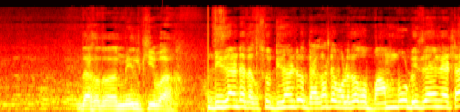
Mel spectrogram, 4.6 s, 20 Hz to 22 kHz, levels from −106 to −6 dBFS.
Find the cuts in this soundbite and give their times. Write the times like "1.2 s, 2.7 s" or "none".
2.1 s

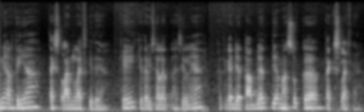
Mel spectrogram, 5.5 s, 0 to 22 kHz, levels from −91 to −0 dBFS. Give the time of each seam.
1.7 s, 3.2 s

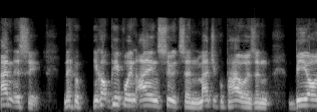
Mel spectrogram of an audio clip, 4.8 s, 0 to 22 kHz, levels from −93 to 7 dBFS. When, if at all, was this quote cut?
none

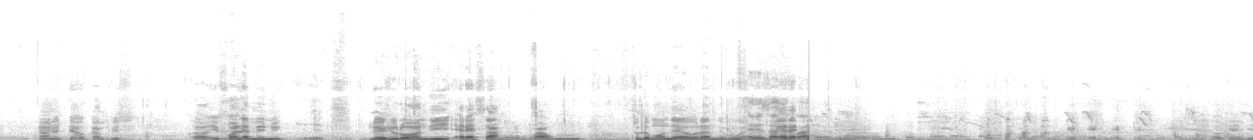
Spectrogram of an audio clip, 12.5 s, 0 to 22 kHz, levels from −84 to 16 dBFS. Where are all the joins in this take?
none

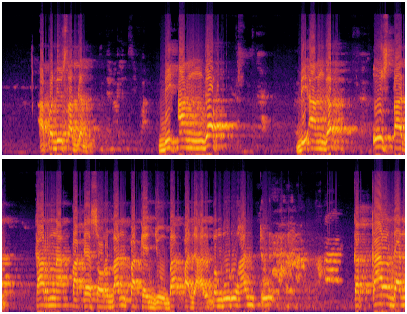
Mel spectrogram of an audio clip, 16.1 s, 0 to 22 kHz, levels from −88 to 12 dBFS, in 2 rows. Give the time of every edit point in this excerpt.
14.9 s

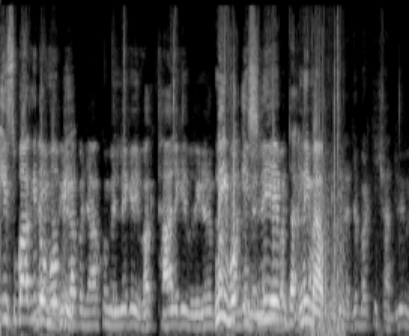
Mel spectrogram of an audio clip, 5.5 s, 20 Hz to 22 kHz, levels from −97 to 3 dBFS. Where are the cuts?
4.4 s

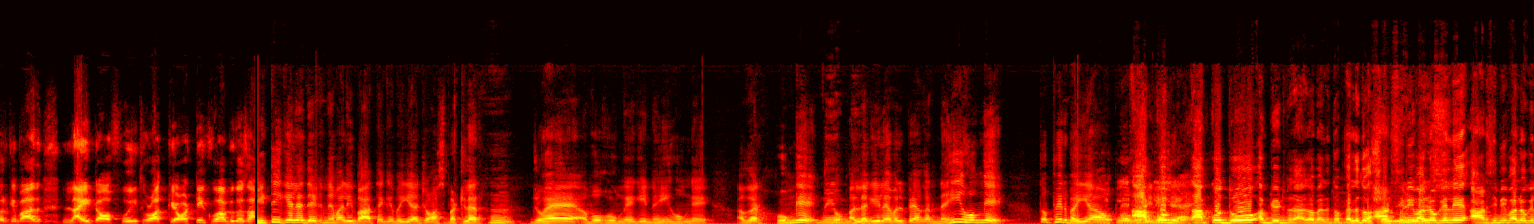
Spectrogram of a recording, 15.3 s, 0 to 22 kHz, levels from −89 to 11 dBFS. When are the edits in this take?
2.6 s

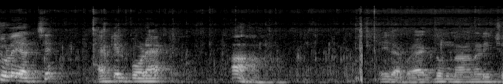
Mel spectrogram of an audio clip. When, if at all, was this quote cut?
none

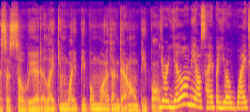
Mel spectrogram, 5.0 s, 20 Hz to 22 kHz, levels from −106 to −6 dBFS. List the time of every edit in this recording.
3.2 s

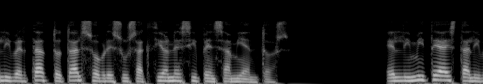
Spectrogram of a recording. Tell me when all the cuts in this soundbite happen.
none

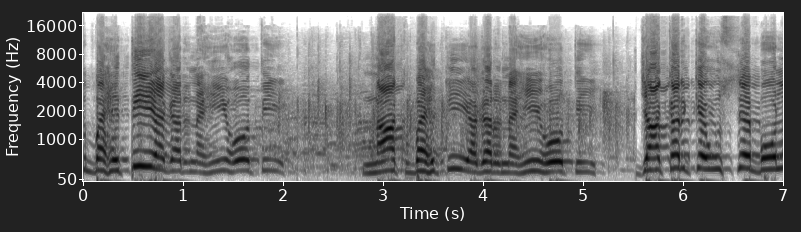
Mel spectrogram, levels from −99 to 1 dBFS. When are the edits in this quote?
5.5 s

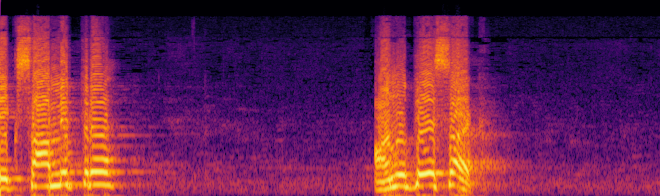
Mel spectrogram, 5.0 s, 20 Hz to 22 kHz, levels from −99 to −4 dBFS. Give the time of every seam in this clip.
none

